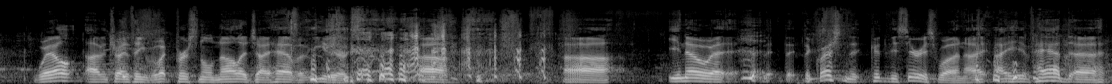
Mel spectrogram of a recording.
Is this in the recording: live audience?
yes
